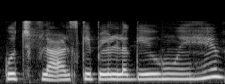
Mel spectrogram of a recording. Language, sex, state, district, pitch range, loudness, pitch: Hindi, female, Uttar Pradesh, Lucknow, 235-250 Hz, -13 LUFS, 245 Hz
